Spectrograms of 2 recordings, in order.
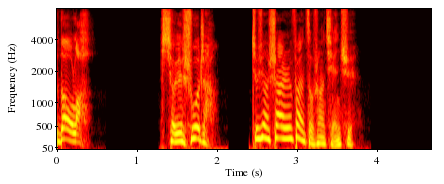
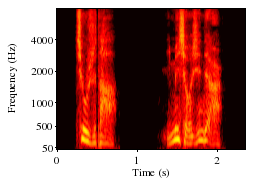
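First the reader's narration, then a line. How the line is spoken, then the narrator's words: Whispering. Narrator (Chinese): 小声说道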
